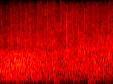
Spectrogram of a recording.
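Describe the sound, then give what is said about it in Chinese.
An audience claps continuously, a dense, steady wash of many hands with no distinct individual claps standing out. The applause stays fairly loud and even throughout, with no voices over it. “说实在很没有面子，你还拍手。”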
